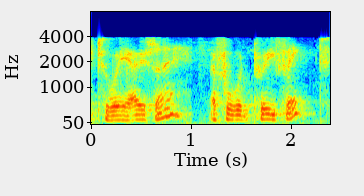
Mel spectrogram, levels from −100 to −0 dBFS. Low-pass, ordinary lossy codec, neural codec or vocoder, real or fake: 7.2 kHz; AAC, 16 kbps; none; real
